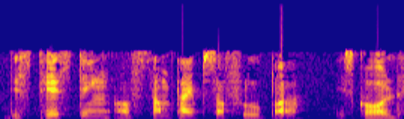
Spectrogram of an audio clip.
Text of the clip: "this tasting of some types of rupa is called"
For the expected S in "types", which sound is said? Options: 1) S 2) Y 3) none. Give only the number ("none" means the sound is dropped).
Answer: 1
